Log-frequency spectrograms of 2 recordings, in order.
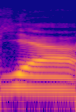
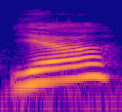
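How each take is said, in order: First: The voice falls at the end. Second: The voice rises at the end.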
